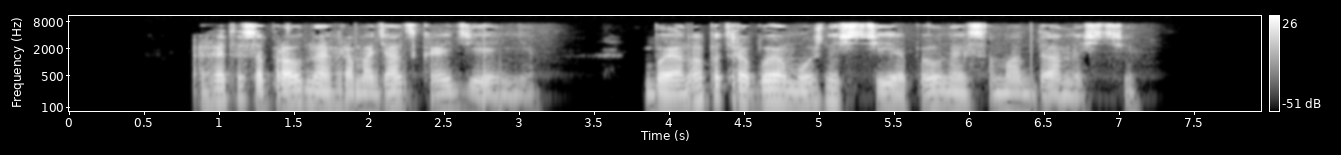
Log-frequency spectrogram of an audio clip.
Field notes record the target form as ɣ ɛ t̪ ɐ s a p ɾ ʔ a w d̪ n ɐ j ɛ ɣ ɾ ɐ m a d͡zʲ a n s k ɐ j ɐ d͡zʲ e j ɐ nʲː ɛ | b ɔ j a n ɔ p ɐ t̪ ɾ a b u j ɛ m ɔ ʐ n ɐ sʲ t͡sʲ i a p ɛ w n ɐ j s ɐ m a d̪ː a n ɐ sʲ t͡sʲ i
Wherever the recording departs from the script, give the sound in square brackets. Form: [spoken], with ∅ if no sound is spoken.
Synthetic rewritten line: ɣ ɛ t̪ ɐ s a p ɾ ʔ a w d̪ n ɐ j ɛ ɣ ɾ ɐ m a d͡zʲ a n s k ɐ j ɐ d͡zʲ e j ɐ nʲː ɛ | b ɔ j a n ɔ p ɐ t̪ ɾ a b u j ɛ m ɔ ʐ n ɐ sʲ t͡sʲ i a p ɛ w n ɐ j s ɐ m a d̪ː a n ɐ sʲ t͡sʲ i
